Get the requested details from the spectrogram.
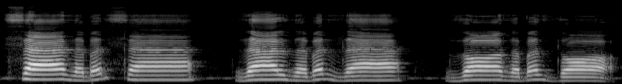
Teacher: एक चावल के दाने जितनी ज़बान ऊपर के दांतों के थोड़ा बाहर निकाल के पढ़ना है।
